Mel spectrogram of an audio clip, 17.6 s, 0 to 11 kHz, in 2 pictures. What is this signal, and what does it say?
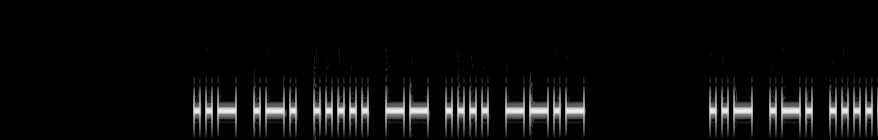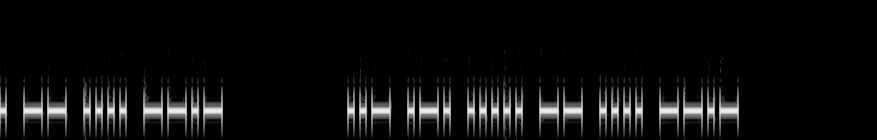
Morse code, heard as a keyed tone, about 20 wpm, 700 Hz. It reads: UR5MHQ UR5MHQ UR5MHQ
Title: DXCC-100 Call Signs - 6 Characters - Repeated 3x - 20wpm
